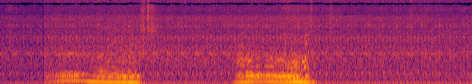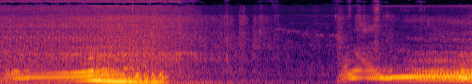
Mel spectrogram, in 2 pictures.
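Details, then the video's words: A male lion in the Greater Kruger / Kruger National Park area, seen on an early-morning game drive walking purposefully, gives deep, groaning roars about a second long in a slow series, calling his pride. "Male Lion Roar - Kruger National Park Safari"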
